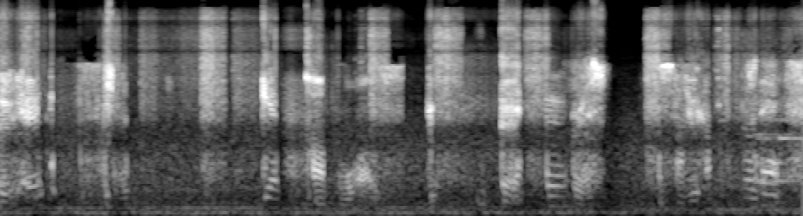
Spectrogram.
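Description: Spirit box sweeping through radio stations: a choppy stream of clipped radio voice fragments and static, cutting in and out every fraction of a second. The investigators caption the fragments as the phrase "without the flop".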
